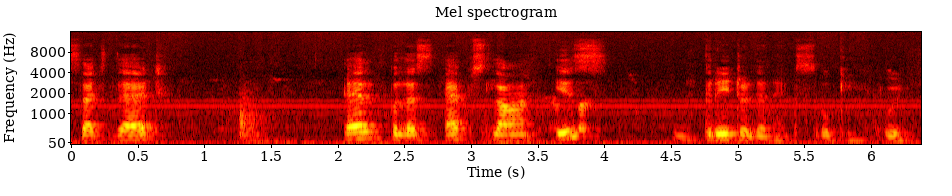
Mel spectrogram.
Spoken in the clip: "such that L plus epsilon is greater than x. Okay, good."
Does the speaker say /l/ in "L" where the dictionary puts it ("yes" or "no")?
yes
